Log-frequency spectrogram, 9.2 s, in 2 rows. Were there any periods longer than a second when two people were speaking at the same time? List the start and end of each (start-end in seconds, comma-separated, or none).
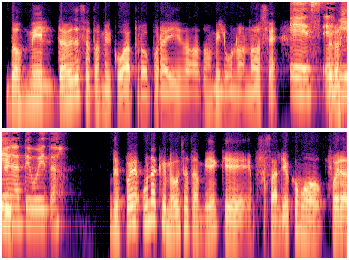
none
